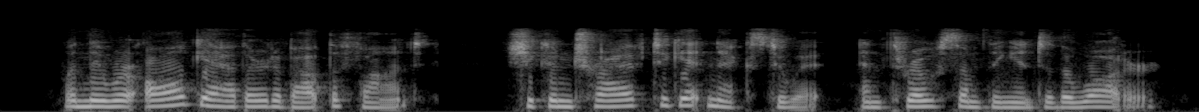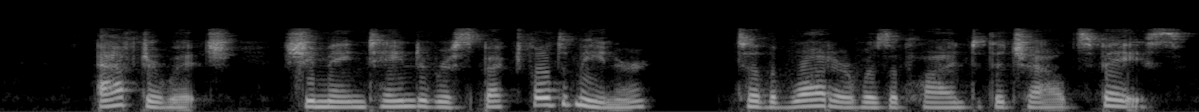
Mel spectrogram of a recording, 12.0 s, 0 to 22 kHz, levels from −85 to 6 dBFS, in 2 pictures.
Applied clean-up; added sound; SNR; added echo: none; none; none; none.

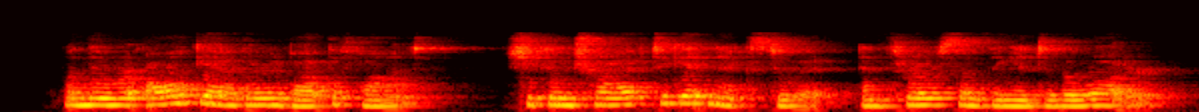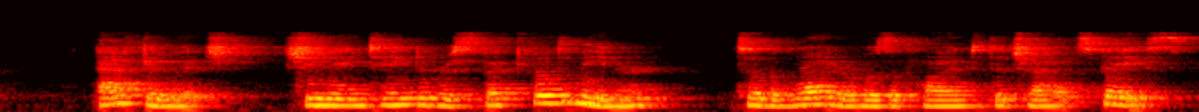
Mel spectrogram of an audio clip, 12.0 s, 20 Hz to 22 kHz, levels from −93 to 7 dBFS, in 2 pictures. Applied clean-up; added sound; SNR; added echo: none; none; none; reverberation time 0.6 s.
